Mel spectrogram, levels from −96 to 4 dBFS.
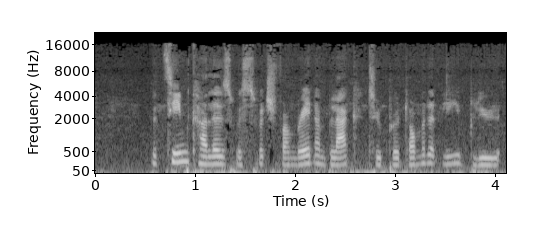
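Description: No technical faults can be heard anywhere in this speech recording; the signal stays steady and intact throughout.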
